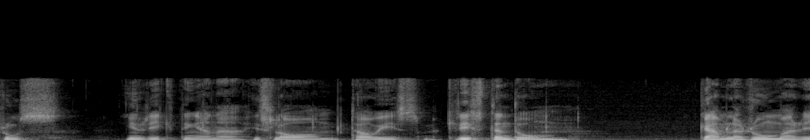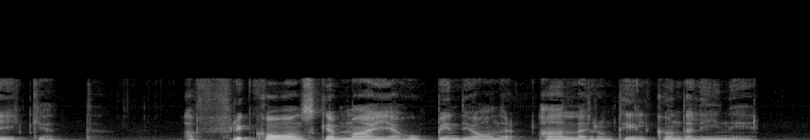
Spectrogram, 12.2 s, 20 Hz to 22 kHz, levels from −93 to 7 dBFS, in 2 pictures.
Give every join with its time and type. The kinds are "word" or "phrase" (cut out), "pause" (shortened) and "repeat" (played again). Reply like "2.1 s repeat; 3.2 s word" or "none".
3.3 s pause; 8.6 s word; 10.5 s word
